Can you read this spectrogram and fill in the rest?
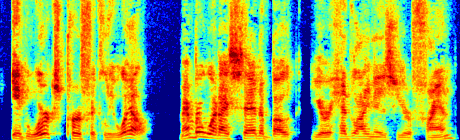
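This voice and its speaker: Male workshop presenter, slightly husky, dry close sound, chatty teacher with lots of "you know" and "right?". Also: medium pitch, fairly bright tone, dry recording. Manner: chatty, many fillers and restarts, asks "right?".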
